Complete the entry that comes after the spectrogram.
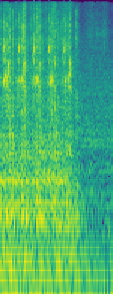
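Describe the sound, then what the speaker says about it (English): Sewing machine running steadily while stitching slick underquilt fabric close to a rolled edge for a DIY camp chair underquilt, a continuous close mechanical whir that eases off slightly near the end. "Sewing as close to the outside of that roll as I can"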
